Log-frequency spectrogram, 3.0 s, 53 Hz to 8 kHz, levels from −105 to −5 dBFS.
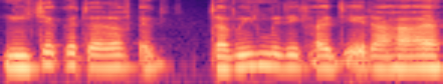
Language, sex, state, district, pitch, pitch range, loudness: Hindi, male, Jharkhand, Garhwa, 150 Hz, 145-160 Hz, -19 LUFS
